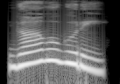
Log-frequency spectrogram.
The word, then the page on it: ಕೋವಿಗಾರ: kōvigara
